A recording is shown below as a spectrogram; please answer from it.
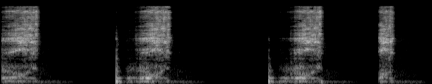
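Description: Steel knife blade drawn edge-first across the unglazed ceramic foot ring of a coffee mug, sharpening the edge: four strokes about a second apart, the last one short, the middle two each opening with a light tick.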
